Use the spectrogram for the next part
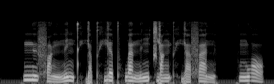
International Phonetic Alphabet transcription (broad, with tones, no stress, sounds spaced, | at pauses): n̪ y˥˩ f ɑ˨˩ ŋ n̪ i˥˩ n t̪ʰ j ä˩ pʰ j ɛ˥˧ pʰ w ä˥˩ n̪ i˥ ŋ t͡ɕ j ɑ˥ ŋ pʰ j ä˧˥ f a˥˩ n | n̪ w ɔ˥˩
